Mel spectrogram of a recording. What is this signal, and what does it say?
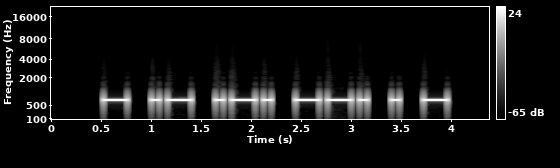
Morse code, heard as a keyed tone, about 15 wpm, 700 Hz. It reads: TARGET
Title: Sentences from Top 1200 Words - New Word Drill Alt - 15wpm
